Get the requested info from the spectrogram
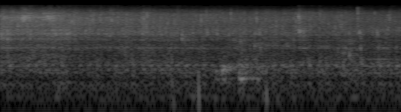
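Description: Crushed ginger-garlic paste and green chillies sizzling steadily in hot groundnut oil in a stainless pressure cooker, with a few faint crackles, while the paste is sautéed until its raw smell cooks off.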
